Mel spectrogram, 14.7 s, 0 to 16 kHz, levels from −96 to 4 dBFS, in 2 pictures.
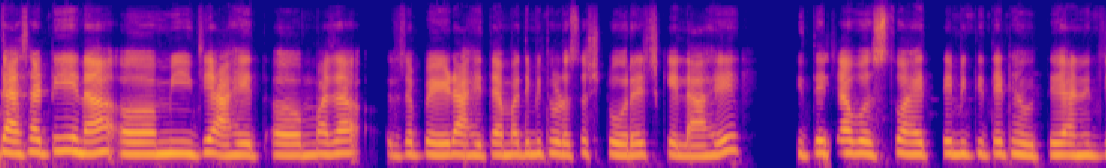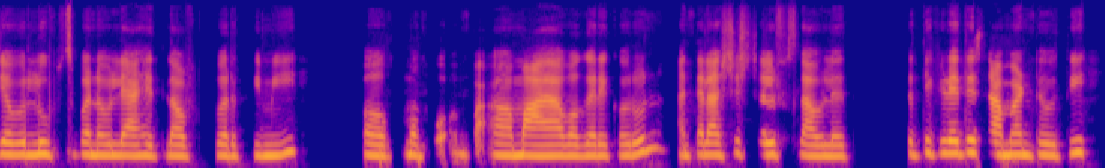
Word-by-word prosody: त्यासाठी 260 Hz, +1 st, +4 dB
आहे 280 Hz, -, +5 dB
ना 235 Hz, -1 st, +7 dB
अ, 230 Hz, -3 st, +3 dB
मी 235 Hz, 0 st, +3 dB
जे 255 Hz, -, +3 dB
आहेत, 215 Hz, -1 st, +3 dB, 0.3 s
माझा 230 Hz, +3 st, +2 dB, 0.3 s
जो 230 Hz, -, -3 dB
बेड 220 Hz, -1 st, +3 dB
आहे, 215 Hz, -1 st, +2 dB
त्यामध्ये 225 Hz, 0 st, 0 dB
मी 230 Hz, -, -2 dB
थोडंसं 230 Hz, 0 st, -2 dB
स्टोरेज 220 Hz, -2 st, -2 dB
केलं 205 Hz, -3 st, 0 dB
आहे. 215 Hz, +9 st, +1 dB, 0.4 s
तिथे 230 Hz, +2 st, 0 dB
ज्या 245 Hz, +1 st, +2 dB
वस्तू 240 Hz, +1 st, +1 dB
आहेत 225 Hz, -2 st, +2 dB
ते 240 Hz, -, +1 dB
मी 230 Hz, -, 0 dB
तिथे 235 Hz, 0 st, -2 dB
ठेवते, 220 Hz, -1 st, -1 dB
आणि 215 Hz, -1 st, +2 dB
जे 230 Hz, -, +2 dB, 0.2 s
लूप्स 230 Hz, +2 st, -1 dB
बनवले 210 Hz, -1 st, 0 dB
आहेत 205 Hz, -1 st, 0 dB
लॉफ्टवरती 200 Hz, 0 st, -4 dB
मी 210 Hz, +6 st, 0 dB, 0.5 s
अ-अ 210 Hz, -1 st, +1 dB, 0.2 s
म 215 Hz, -, 0 dB, 0.7 s
माळा 205 Hz, -1 st, +4 dB
वगैरे 205 Hz, 0 st, -1 dB
करून 225 Hz, +7 st, -1 dB, 0.2 s
आणि 205 Hz, -, -4 dB
त्याला 220 Hz, 0 st, +2 dB
असे 220 Hz, +3 st, -3 dB
शेल्फ्स 220 Hz, -2 st, -3 dB
लावले 200 Hz, -1 st, 0 dB
आहेत. 195 Hz, -, -4 dB, 0.4 s
तर -, -, -4 dB
तिकडे 245 Hz, 0 st, +2 dB
ते 255 Hz, -, +4 dB
सामान 225 Hz, -2 st, +2 dB
ठेवते, 215 Hz, +4 st, -2 dB
220 Hz, 195 wpm, -23 LUFS, 210-235 Hz, 0.7 s, ना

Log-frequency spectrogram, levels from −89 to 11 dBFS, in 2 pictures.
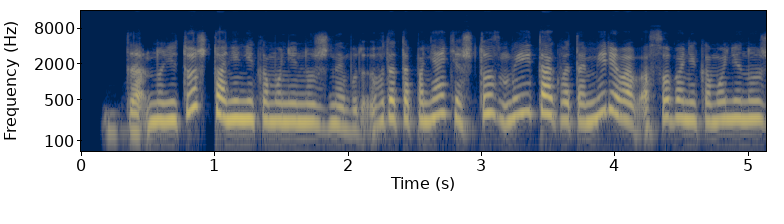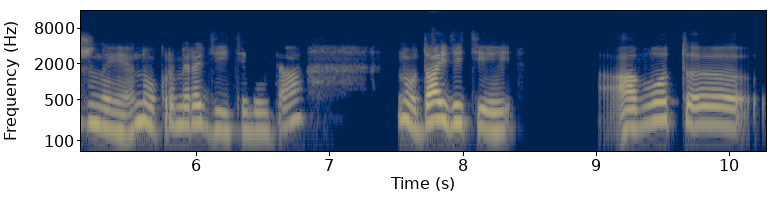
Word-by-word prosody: Д 150 Hz, 0 st, -3 dB
Ну 215 Hz, +2 st, +2 dB
не 225 Hz, +1 st, +3 dB
то, 335 Hz, +11 st, +3 dB
что 310 Hz, -7 st, +3 dB
они 235 Hz, -2 st, +6 dB
никому 225 Hz, -2 st, +3 dB
не 215 Hz, 0 st, +2 dB
нужны 200 Hz, -3 st, -1 dB
будут, 165 Hz, 0 st, -9 dB
вот 220 Hz, +4 st, -5 dB
это 235 Hz, -1 st, +3 dB
понятие, 240 Hz, +2 st, 0 dB
что 285 Hz, +10 st, 0 dB
з 295 Hz, -, -8 dB
мы 255 Hz, +8 st, 0 dB
и -, -, -5 dB
так 290 Hz, -4 st, +5 dB
в -, -, -1 dB
этом 215 Hz, 0 st, -1 dB
мире 305 Hz, +3 st, +2 dB
в 225 Hz, -5 st, +1 dB
особо 245 Hz, 0 st, -1 dB
никому 225 Hz, -1 st, 0 dB
не 235 Hz, 0 st, +2 dB
нужны, 205 Hz, -10 st, -2 dB
ну 210 Hz, -3 st, -2 dB
кроме 190 Hz, +1 st, -5 dB
родителей, 155 Hz, -5 st, -6 dB
да, 205 Hz, -, -7 dB, 0.7 s
ну 225 Hz, -6 st, -1 dB
да, 210 Hz, +6 st, +5 dB
и 225 Hz, -, +2 dB
детей. 180 Hz, -6 st, -4 dB, 0.6 s
А 170 Hz, -, -1 dB
вот, 225 Hz, +6 st, -3 dB
э, 190 Hz, -2 st, -1 dB
215 Hz, 215 wpm, -22 LUFS, 185-235 Hz, 0.7 s, они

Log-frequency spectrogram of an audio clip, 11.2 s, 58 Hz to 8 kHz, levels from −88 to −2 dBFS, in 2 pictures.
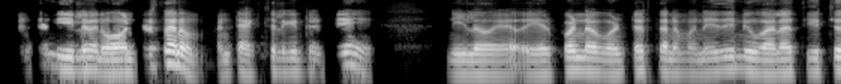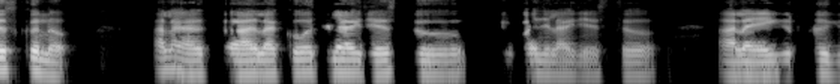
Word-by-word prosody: అంటే -, -, -6 dB
నీలో‌ని 140 Hz, -2 st, +5 dB
ఒంటరితనం. 120 Hz, -1 st, +5 dB, 0.2 s
అంటే 115 Hz, -, -9 dB
యాక్చువల్‌గా 120 Hz, +4 st, -5 dB
ఏంటంటే, 125 Hz, +8 st, -2 dB, 0.7 s
నీలో 115 Hz, 0 st, +1 dB
ఏ -, -, -2 dB, 0.2 s
ఏర్పడిన 135 Hz, +4 st, +3 dB
ఒంటరితనమనేది 125 Hz, +1 st, -2 dB
నువ్వలా 125 Hz, -1 st, +4 dB
తీర్చేసుకున్నావు. 130 Hz, -3 st, 0 dB, 0.6 s
అలా -, -, -3 dB, 0.5 s
అలా 115 Hz, 0 st, +3 dB
కోతి‌లాగా‌జేస్తూ, 120 Hz, -2 st, -2 dB, 0.5 s
చింపాంజీలాగా‌జేస్తూ, 105 Hz, -, -10 dB, 0.6 s
అలా 110 Hz, 0 st, +1 dB
ఎగురుతూ 115 Hz, +2 st, -9 dB
120 Hz, 95 wpm, -25 LUFS, 115-130 Hz, 0.7 s, నీలో‌ని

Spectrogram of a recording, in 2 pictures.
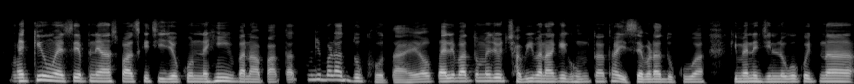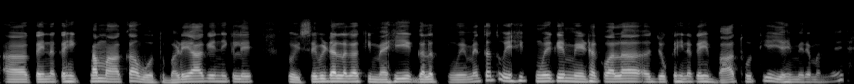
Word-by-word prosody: मैं 155 Hz, +1 st, +5 dB
क्यों 190 Hz, +2 st, +3 dB
ऐसे 155 Hz, +1 st, +2 dB
अपने 150 Hz, -1 st, 0 dB
आस-पास 140 Hz, -2 st, +1 dB
की 140 Hz, -, -3 dB
चीज़ों 130 Hz, -1 st, 0 dB
को 135 Hz, +2 st, -2 dB
नहीं 130 Hz, +5 st, +2 dB
बना 125 Hz, -2 st, 0 dB
पाता, 115 Hz, 0 st, -5 dB
तो -, -, -16 dB
मुझे 225 Hz, +1 st, -3 dB
बड़ा 210 Hz, 0 st, 0 dB
दुःख 155 Hz, -7 st, -4 dB
होता 105 Hz, -1 st, -3 dB
है 110 Hz, +3 st, -2 dB
और 130 Hz, -, +1 dB
पहली 140 Hz, +1 st, +4 dB
बात 150 Hz, +1 st, +2 dB
तो 155 Hz, -, -3 dB
मैं 155 Hz, 0 st, +1 dB
जो 155 Hz, -, +4 dB
छबि 130 Hz, +2 st, -1 dB
बना 135 Hz, -2 st, +3 dB
के 140 Hz, -, +2 dB
घूमता 130 Hz, +2 st, -3 dB
था, 150 Hz, +3 st, -2 dB
इससे 125 Hz, -1 st, +2 dB
बड़ा 120 Hz, 0 st, +3 dB
दुःख 115 Hz, -2 st, -4 dB
हुआ 120 Hz, 0 st, -1 dB, 0.3 s
कि 130 Hz, -, -3 dB
मैंने 135 Hz, +1 st, +3 dB
जिन 130 Hz, 0 st, -2 dB
लोगों 130 Hz, +1 st, +1 dB
को 140 Hz, -, +1 dB
इतना 140 Hz, 0 st, 0 dB
अ, 115 Hz, -2 st, 0 dB
कहीं 120 Hz, 0 st, +3 dB
न 125 Hz, 0 st, -2 dB
कहीं 130 Hz, 0 st, +2 dB, 0.2 s
कम 140 Hz, -1 st, +4 dB
आका, 120 Hz, +4 st, 0 dB
वो 110 Hz, -7 st, +1 dB
तो 95 Hz, 0 st, -11 dB
बड़े 105 Hz, +5 st, 0 dB
आगे 140 Hz, +1 st, 0 dB
निकले। 130 Hz, -2 st, -3 dB, 0.4 s
तो 120 Hz, -, 0 dB
इससे 115 Hz, +4 st, 0 dB
भी 135 Hz, -, +3 dB
डर 140 Hz, 0 st, +7 dB
लगा 135 Hz, -1 st, +4 dB
कि 125 Hz, -, -2 dB
मैं -, -, +3 dB
ही 135 Hz, 0 st, +2 dB
एक 130 Hz, -, -3 dB
गलत 120 Hz, -1 st, +1 dB
कुएँ 110 Hz, 0 st, -3 dB
में 135 Hz, +4 st, -3 dB
था, 195 Hz, -, -2 dB
तो 195 Hz, -, -3 dB
यही 155 Hz, +3 st, 0 dB
कुएँ 145 Hz, -3 st, 0 dB
के 155 Hz, +1 st, +3 dB
मेंडक 135 Hz, +1 st, 0 dB
वाला 135 Hz, +1 st, +3 dB
जो 125 Hz, +1 st, -2 dB
कहीं 135 Hz, +1 st, -3 dB
न 130 Hz, -, -4 dB
कहीं 135 Hz, 0 st, +1 dB
बात 110 Hz, +5 st, -5 dB
होती 145 Hz, +5 st, -5 dB
है, 155 Hz, -, -2 dB
यही 115 Hz, -1 st, -2 dB
मेरे 115 Hz, 0 st, -6 dB
मन 110 Hz, -1 st, -14 dB
में 210 Hz, -, -13 dB
130 Hz, 275 wpm, -23 LUFS, 120-145 Hz, 0.4 s, डर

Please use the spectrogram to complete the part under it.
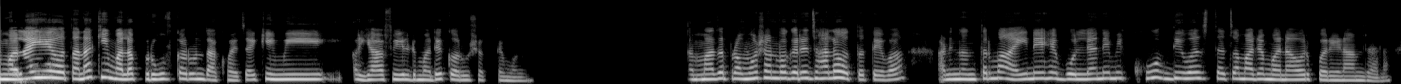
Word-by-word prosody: मलाही 245 Hz, +6 st, +8 dB
हे 315 Hz, -, +7 dB
होतं 280 Hz, -4 st, +4 dB
ना, 290 Hz, -, +5 dB
की 330 Hz, -1 st, +2 dB
मला 245 Hz, -4 st, +4 dB
प्रूव्ह 240 Hz, 0 st, +1 dB
करून 250 Hz, -1 st, 0 dB
दाखवायचं 200 Hz, -1 st, -5 dB
आहे, 220 Hz, -, -4 dB
की 245 Hz, -2 st, +2 dB
मी 235 Hz, +2 st, +2 dB, 0.2 s
या 220 Hz, +1 st, 0 dB
फील्डमध्ये 220 Hz, 0 st, 0 dB
करू 205 Hz, -3 st, -3 dB
शकते 195 Hz, -1 st, -14 dB
म्हणून. 170 Hz, -1 st, -10 dB, 1.6 s
तर 230 Hz, -, -6 dB
माझं 240 Hz, +4 st, +1 dB
प्रमोशन 265 Hz, +4 st, 0 dB
वगैरे 280 Hz, 0 st, 0 dB
झालं 280 Hz, +2 st, -1 dB
होतं 260 Hz, -7 st, -1 dB
तेव्हा 220 Hz, +4 st, -5 dB, 0.4 s
आणि 230 Hz, +2 st, 0 dB
नंतर 240 Hz, +2 st, +1 dB
मग 285 Hz, +1 st, -1 dB
आईने 250 Hz, +2 st, -1 dB
हे 275 Hz, -, -3 dB
बोलल्याने 245 Hz, +3 st, 0 dB
मी 280 Hz, +1 st, -2 dB
खूप 290 Hz, -2 st, -3 dB
दिवस 280 Hz, 0 st, -2 dB
त्याचा 265 Hz, 0 st, -5 dB
माझ्या 245 Hz, -1 st, -1 dB
मनावर 225 Hz, -1 st, -1 dB
परिणाम 195 Hz, -2 st, -4 dB
झाला. 170 Hz, -2 st, -11 dB
240 Hz, 165 wpm, -18 LUFS, 220-275 Hz, 1.6 s, मलाही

